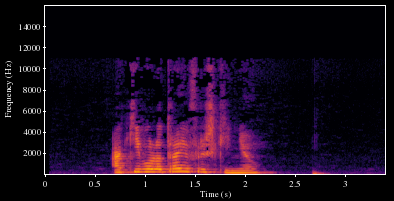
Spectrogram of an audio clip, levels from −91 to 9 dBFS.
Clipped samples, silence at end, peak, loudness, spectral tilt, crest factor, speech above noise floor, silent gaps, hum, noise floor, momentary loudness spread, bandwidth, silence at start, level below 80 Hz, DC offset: under 0.1%; 0.65 s; -6 dBFS; -21 LUFS; -5.5 dB/octave; 18 dB; 47 dB; none; none; -67 dBFS; 24 LU; 11.5 kHz; 0.65 s; -50 dBFS; under 0.1%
